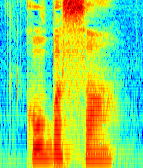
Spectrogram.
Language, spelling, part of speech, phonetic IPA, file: Ukrainian, ковбаса, noun, [kɔu̯bɐˈsa], Uk-ковбаса.ogg
- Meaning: sausage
